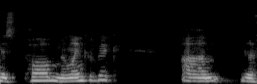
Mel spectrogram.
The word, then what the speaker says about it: Milenkovic: Paul milenovic um the family name meeno is a variant of Michael Mikel mileno and the Vic at the end is a patronic meaning son of so milenovic is how I and my relatives pronounced name in the English language um I was discussing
